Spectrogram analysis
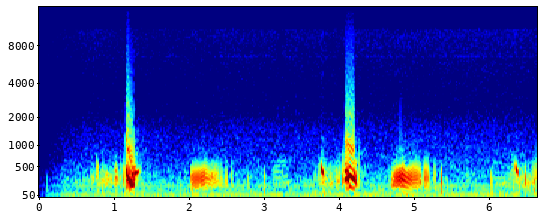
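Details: Squawk.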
